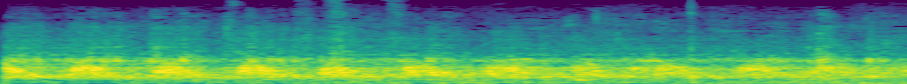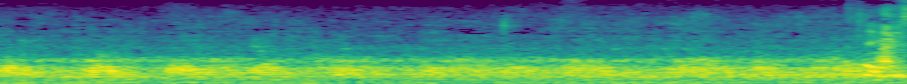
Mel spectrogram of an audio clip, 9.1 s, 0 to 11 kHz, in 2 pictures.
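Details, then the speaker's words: Rapid, regular galloping whooshing fetal heartbeat, about 140 a minute, found by the mother on a home Doppler after about 10 minutes of searching, possibly because the placenta was in the way; fetal heartbeat. "i finally found him and it was just this this rush of emotion to hear that little that little galloping heartbeat"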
